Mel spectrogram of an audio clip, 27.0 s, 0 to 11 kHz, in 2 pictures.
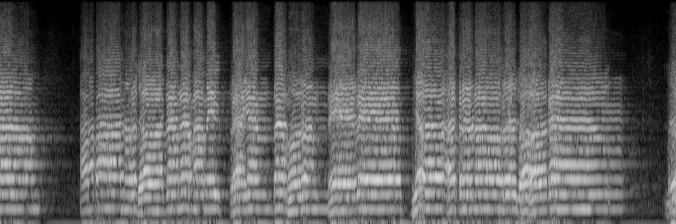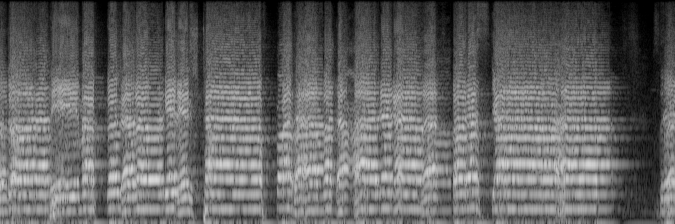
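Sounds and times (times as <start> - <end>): men chanting together: 13.3 - 25.8, 26.6 - 27.0.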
